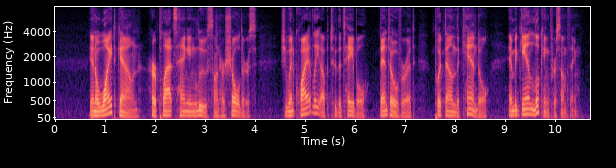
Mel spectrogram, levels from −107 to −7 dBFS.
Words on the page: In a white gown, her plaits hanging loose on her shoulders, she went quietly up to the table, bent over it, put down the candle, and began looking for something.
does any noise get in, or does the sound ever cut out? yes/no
no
